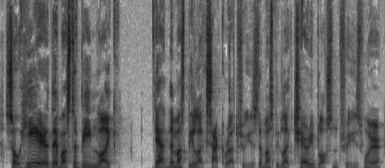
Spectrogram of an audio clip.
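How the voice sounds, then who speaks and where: A man's voice: mid-range voice, expressive, fast talker, vocal fry, fairly bright tone, slightly rough. A man co-hosting a casual TV recap podcast, talking in a wry, joking and discursive way. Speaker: podcast co-host. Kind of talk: casual TV episode recap chat.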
